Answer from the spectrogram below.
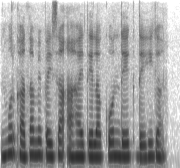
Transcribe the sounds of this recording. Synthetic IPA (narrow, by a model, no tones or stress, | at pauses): nmʊɾkʰaːt̪amẽpɛɪsaʔa̰ɦaːjt̪eːlakoːnd̪eːkʰd̪eːɦiɡaː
